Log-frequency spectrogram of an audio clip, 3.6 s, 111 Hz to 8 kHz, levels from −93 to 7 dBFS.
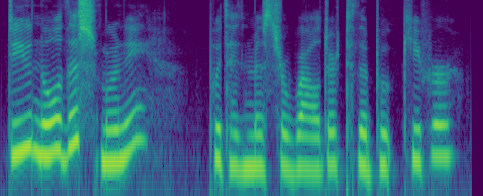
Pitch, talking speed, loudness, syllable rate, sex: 245 Hz, 200 wpm, -17 LUFS, 5.4 syllables/s, female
